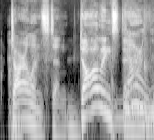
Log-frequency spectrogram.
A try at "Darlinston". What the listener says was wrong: There's no G. Darlinston.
